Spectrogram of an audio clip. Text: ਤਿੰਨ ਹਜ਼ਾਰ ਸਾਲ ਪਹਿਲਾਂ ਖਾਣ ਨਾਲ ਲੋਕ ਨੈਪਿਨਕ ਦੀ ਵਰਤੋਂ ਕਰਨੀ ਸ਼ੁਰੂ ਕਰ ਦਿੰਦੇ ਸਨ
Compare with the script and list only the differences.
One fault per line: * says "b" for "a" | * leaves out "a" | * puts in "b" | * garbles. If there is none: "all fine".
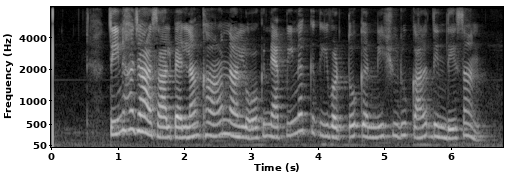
all fine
